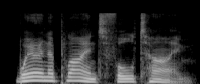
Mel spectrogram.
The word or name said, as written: wear an appliance full-time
